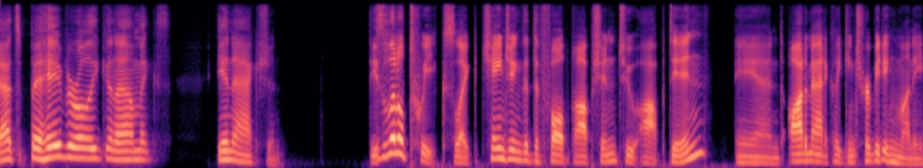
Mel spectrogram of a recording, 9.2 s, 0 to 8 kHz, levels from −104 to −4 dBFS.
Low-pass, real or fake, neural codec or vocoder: 7.2 kHz; fake; codec, 16 kHz in and 24 kHz out, 0.9 kbps, LongCat-Audio-Codec, fine tuned four codebook decoder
